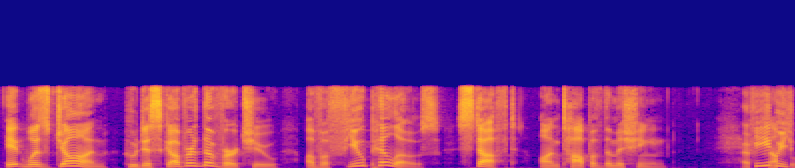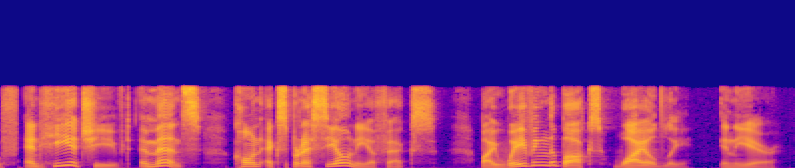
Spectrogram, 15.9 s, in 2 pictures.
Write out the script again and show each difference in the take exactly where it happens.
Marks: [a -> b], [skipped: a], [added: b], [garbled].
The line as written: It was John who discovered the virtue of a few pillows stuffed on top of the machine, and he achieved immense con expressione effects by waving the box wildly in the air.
It was John who discovered the virtue of a few pillows stuffed on top of the machine, [garbled] and he achieved immense con expressione effects by waving the box wildly in the air.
